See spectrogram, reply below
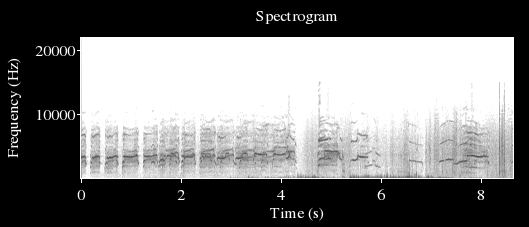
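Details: Osprey at a nest in Satakunta, Finland, filmed by a live nest camera in 2022 while begging for fish: a steady series of high, thin whistled notes, then wind buffeting and flapping noises with scattered sharp whistles.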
